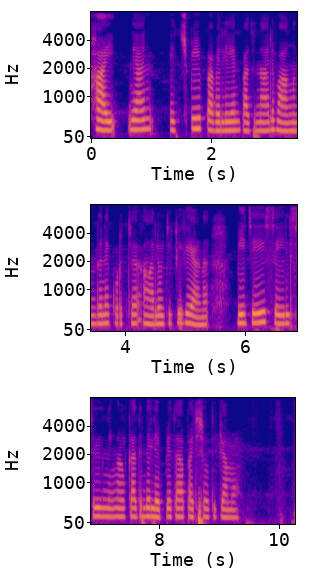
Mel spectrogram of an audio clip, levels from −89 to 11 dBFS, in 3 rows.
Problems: none marked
